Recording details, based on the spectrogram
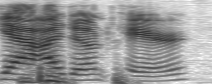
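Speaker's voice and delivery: put-on sassy tone. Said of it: "In the sassiest tone I've ever heard".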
